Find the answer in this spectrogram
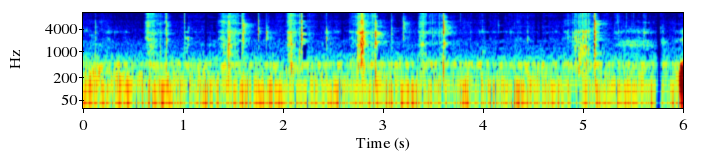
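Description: Flexcut detail knife slicing small chips from a soft basswood block by hand: a string of short, crisp, irregularly spaced cutting snicks.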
